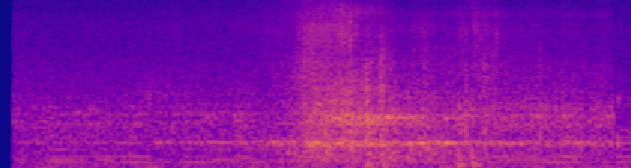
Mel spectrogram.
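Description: A bicycle rolling past on a gravel road, its tyre and freewheel noise swelling to a peak about two seconds in and then fading, over a low steady hum.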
